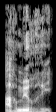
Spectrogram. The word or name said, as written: armurerie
